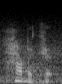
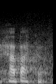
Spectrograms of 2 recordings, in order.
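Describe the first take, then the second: First: The name is said in a British accent. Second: The name is said in an American accent.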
